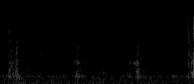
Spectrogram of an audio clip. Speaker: do you hear that you hear that clicking I don't I don't know if it's supposed to be clicking like that but whatever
